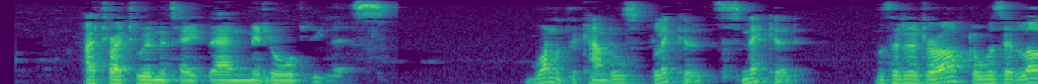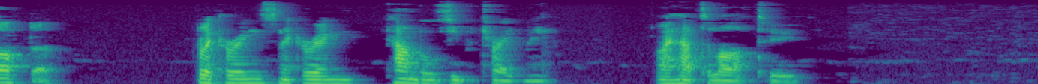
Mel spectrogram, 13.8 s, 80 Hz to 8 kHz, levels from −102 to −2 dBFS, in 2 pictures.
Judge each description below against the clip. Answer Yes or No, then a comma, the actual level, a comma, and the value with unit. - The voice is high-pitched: No, low, 120 Hz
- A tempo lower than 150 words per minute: Yes, average, 140 wpm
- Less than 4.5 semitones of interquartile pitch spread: Yes, narrow, 2.5 semitones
